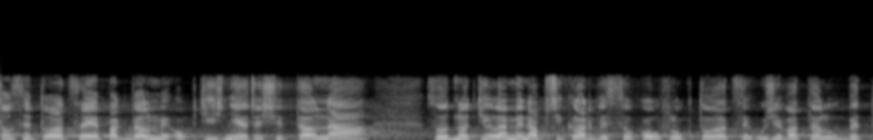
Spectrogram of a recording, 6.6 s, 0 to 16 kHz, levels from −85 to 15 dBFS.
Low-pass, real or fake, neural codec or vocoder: 7.2 kHz; real; none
